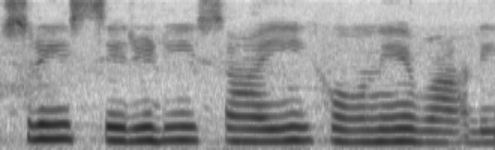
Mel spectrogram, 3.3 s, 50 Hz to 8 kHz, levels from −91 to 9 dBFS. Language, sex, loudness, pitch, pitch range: Hindi, female, -14 LUFS, 250 Hz, 235-260 Hz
